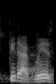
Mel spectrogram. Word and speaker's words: piragua: sou muito bem e os piraguas na verdade que a a piragua é a a pronúncia correta eles são essa expressão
